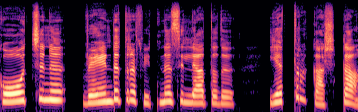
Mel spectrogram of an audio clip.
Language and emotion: Malayalam, disgusted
